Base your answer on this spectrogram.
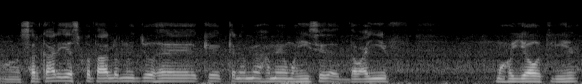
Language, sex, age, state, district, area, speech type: Urdu, male, 45-60, Delhi, Central Delhi, urban, spontaneous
